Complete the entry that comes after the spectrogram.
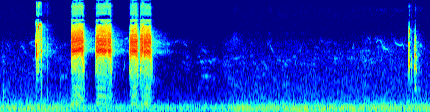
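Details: Black francolin from Sindh, Pakistan: loud harsh grating phrase of a short note then three longer rasping notes in about two seconds, followed by silence and a brief faint double note.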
